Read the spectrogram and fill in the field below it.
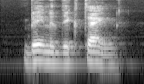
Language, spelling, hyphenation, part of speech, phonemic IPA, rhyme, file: Dutch, benedictijn, be‧ne‧dic‧tijn, noun, /ˌbeː.nə.dɪkˈtɛi̯n/, -ɛi̯n, Nl-benedictijn.ogg
- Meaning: Benedictine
